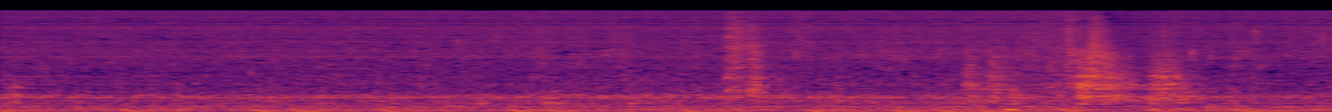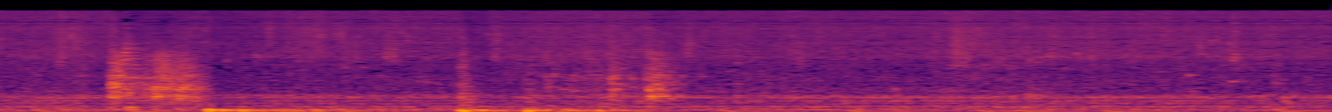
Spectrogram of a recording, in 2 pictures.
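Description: Kitchen tap running steadily into a sink, with dishes knocking and clattering several times in the middle.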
